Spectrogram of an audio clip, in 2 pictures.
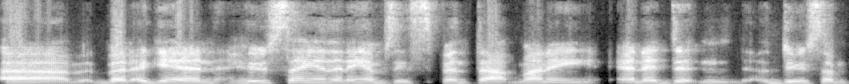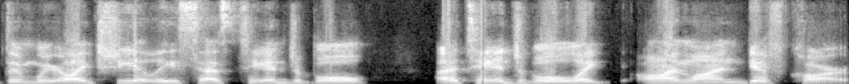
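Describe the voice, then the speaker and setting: An animated tone runs with hardly any pauses and ordinary pitch variation. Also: woman, medium pitch for a woman, dry, close sound with no echo. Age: 40s. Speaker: livestream commentator on reality TV drama. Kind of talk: casual livestream rant. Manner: fast.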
